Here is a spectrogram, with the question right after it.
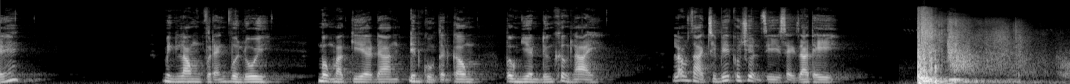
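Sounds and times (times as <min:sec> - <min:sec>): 
speech: 0:00.0 - 0:00.3, 0:01.6 - 0:06.1, 0:06.7 - 0:08.5
series of explosions: 0:09.2 - 0:10.6.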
